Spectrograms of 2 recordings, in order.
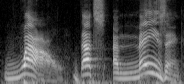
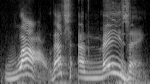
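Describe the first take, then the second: Both takes have the same delivery.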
